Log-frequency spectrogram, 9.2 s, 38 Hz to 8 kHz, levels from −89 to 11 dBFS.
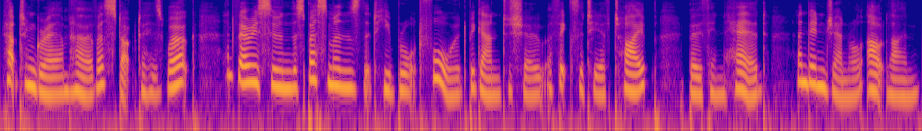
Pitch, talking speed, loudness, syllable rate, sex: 210 Hz, 195 wpm, -19 LUFS, 5.6 syllables/s, female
